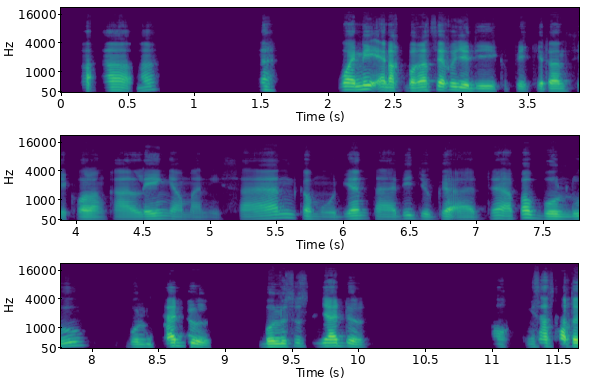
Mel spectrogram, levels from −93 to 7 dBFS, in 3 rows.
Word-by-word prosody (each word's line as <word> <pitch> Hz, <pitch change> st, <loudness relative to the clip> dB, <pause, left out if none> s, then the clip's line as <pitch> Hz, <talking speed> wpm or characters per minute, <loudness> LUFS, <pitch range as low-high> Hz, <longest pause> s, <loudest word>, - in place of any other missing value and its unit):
Heeh 135 Hz, -1 st, -1 dB
heeh. 145 Hz, -, -6 dB, 0.8 s
Nah, -, -, -7 dB, 0.5 s
wah, 160 Hz, -1 st, +7 dB
ini 180 Hz, +3 st, +6 dB
enak 135 Hz, -2 st, +4 dB
banget, 140 Hz, -, +6 dB
sih. -, -, +8 dB
Aku 150 Hz, -, +2 dB
jadi 110 Hz, -5 st, +2 dB
kepikiran 110 Hz, +2 st, -2 dB
si -, -, -18 dB
kolang-kaling 100 Hz, +4 st, -5 dB
yang 100 Hz, -, -12 dB
manisan, 105 Hz, -, -9 dB
kemudian 110 Hz, +3 st, -5 dB
tadi 105 Hz, +5 st, -10 dB
juga 100 Hz, -4 st, -6 dB
ada, 130 Hz, +6 st, -5 dB
apa, 160 Hz, -, -1 dB
bolu, 120 Hz, +4 st, -2 dB, 0.4 s
bolu 110 Hz, 0 st, -5 dB
jadul, 145 Hz, -5 st, +5 dB, 0.4 s
bolu 125 Hz, +1 st, +6 dB
susu 140 Hz, -2 st, -12 dB
jadul. 145 Hz, -6 st, +5 dB, 1.0 s
Oh, -, -, -11 dB
misal 120 Hz, +5 st, -1 dB
satu 145 Hz, -, +7 dB
120 Hz, 150 wpm, -27 LUFS, 105-140 Hz, 1.0 s, sih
